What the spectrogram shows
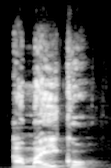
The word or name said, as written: AMAIKOR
